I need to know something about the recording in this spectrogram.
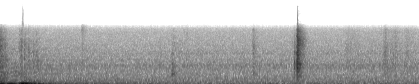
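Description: Sterile gloves being pulled on: a few light ticks and small handling noises, with one sharp snap about four and a half seconds in.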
